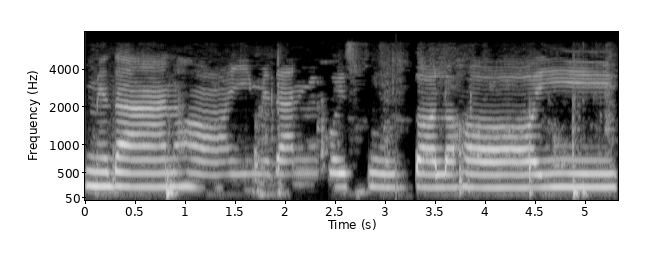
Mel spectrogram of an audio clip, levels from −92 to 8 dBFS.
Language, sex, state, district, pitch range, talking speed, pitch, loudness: Hindi, female, Bihar, Sitamarhi, 230-245 Hz, 80 wpm, 240 Hz, -14 LUFS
